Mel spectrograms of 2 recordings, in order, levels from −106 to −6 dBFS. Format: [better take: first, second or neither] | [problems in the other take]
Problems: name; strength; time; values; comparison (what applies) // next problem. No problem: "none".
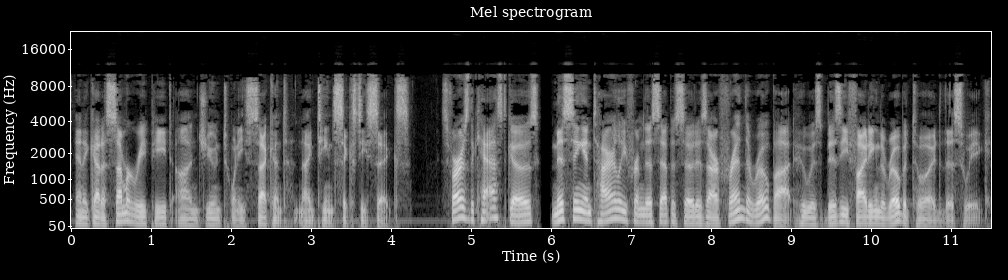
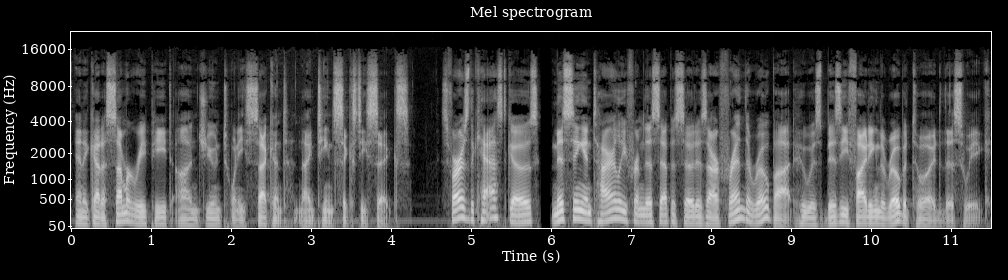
second | garbled, watery; slightly; nothing above 8 kHz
